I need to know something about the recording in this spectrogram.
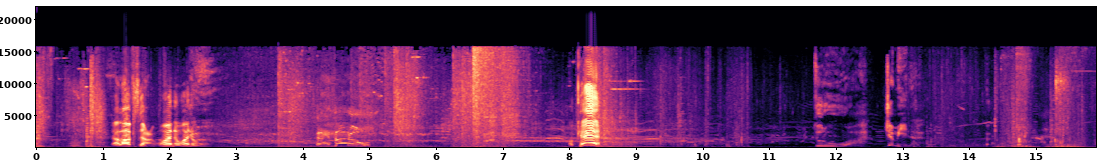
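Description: Heavy blows and explosions thud and boom in a video game.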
